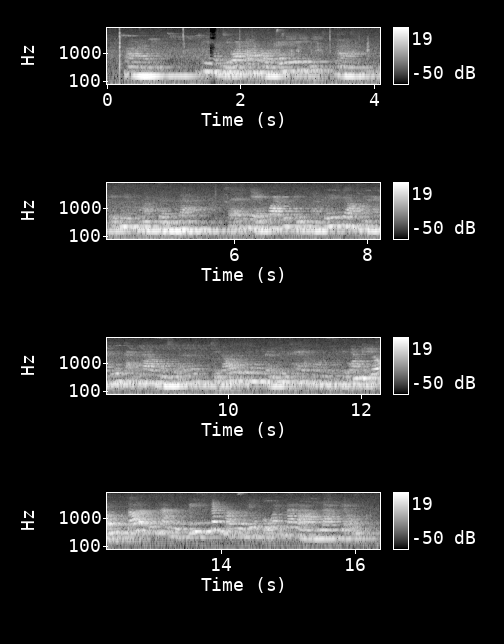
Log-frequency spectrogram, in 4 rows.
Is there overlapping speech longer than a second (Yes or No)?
No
